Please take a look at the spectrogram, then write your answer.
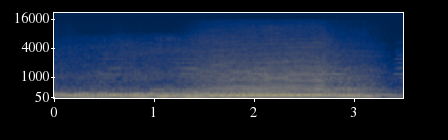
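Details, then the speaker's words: Hemi V8 Gremlin at full throttle on the street after a voltage fix for a rev-limiting problem: pulls hard, pitch climbing smoothly with no stutter or cut-out, then fades; rev limiter cured, loud enough to set off a car alarm. "Woohoo! So far so good. Fixed. No more rev limiter. And it's just loud enough to set off the car alarm."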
